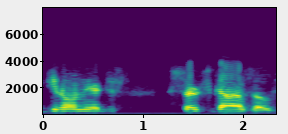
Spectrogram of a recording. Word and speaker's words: Gonzoe: you told me that your name is pronounced like the Muppet character Gonzo um what made you what made you name yourself Gonzo well Kenny my name been Gonzo before rap like I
